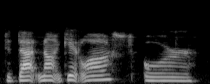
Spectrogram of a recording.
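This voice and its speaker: A woman's voice: lowish voice, slow pace, no room sound. Talkative woman in her sixties, muffled dry audio. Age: 60s. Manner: talkative, tells long family stories. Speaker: livestream co-host. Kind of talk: casual chat.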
